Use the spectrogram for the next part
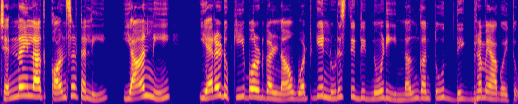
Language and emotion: Kannada, surprised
